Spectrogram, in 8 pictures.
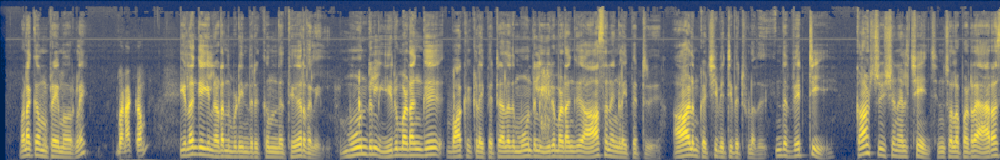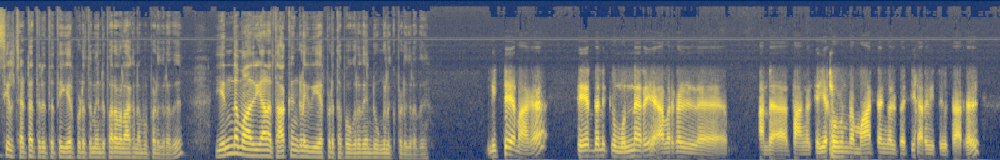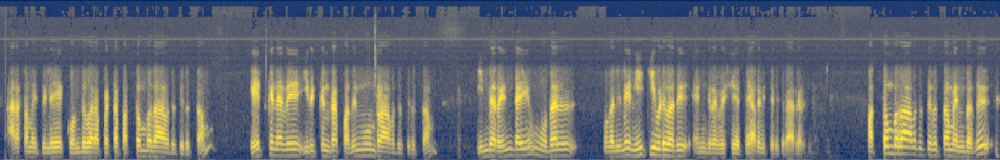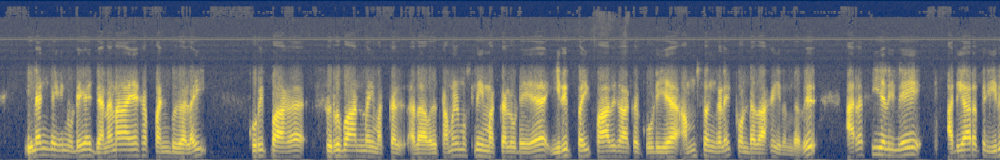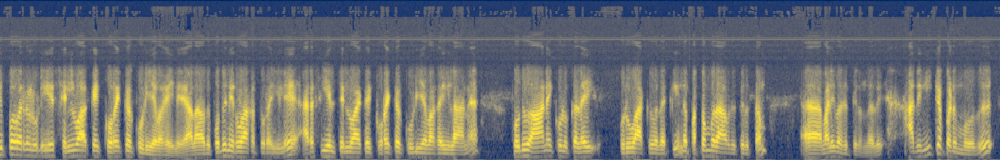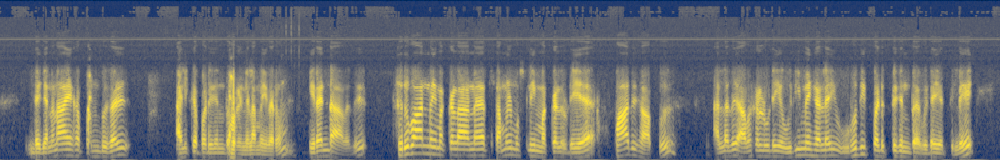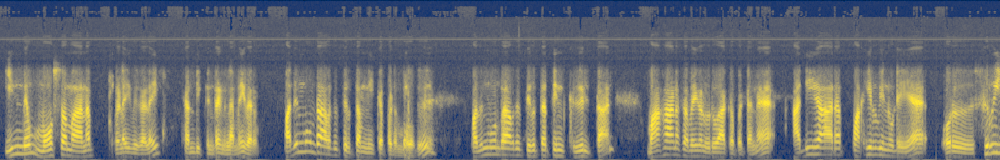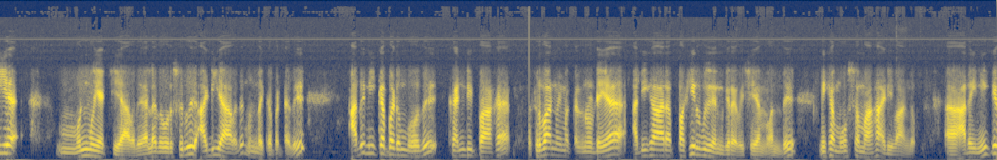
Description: அவரோடு உரையாடுகிறார்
